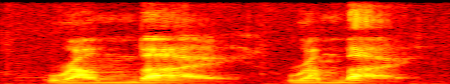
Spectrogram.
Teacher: make that N into an M, a very fast M, okay? And then immediately push out the B. So we don't actually have to close into the N and then do the B, right?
